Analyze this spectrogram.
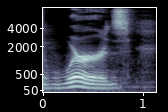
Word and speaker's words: Wyrds: is supposed to be the deck of many words because of the way the pun is used throughout this uh supplement but then i looked it up and i think it's supposed to be pronounced weird so i don't know maybe they're both okay but anyway this deck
